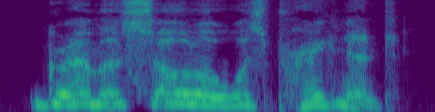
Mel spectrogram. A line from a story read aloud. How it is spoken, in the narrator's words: Thrakken gasped, because it was hard to breathe with Han sitting on his chest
